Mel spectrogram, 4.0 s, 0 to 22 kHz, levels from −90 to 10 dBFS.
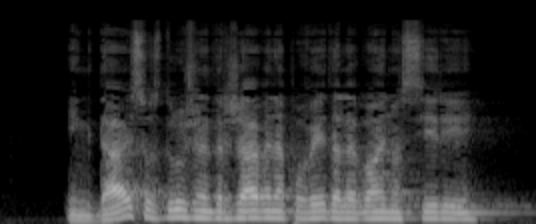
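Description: Across the whole speech clip the treble is bright yet gritty, with lispy s sounds and nothing above 14.9 kHz, likely HE-AAC compression at around 20 kbps, unlike a plain low-pass.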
